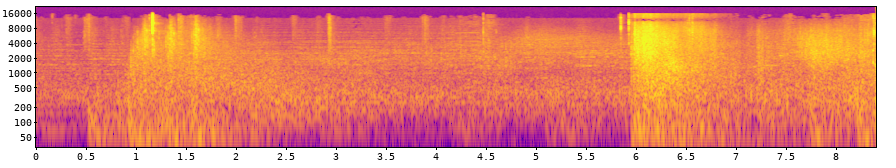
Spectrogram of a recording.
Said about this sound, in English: Yep, he's starting to shoot at me now.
